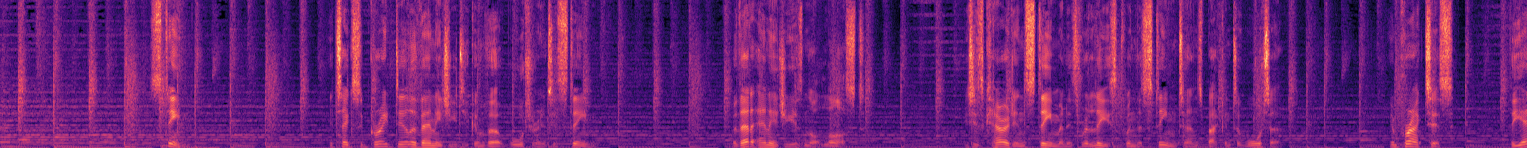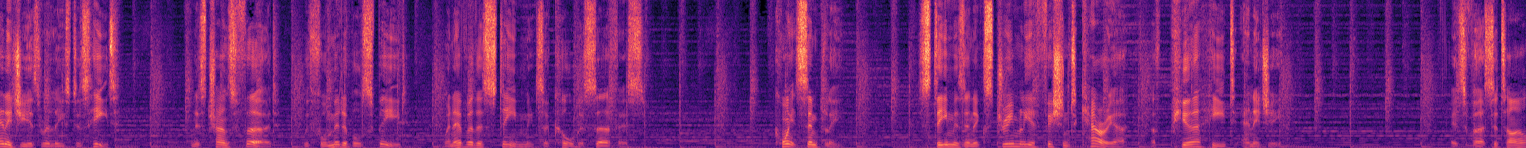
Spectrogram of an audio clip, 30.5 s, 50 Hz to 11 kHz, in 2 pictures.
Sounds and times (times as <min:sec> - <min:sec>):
Music: 0:00.0 - 0:30.5
Speech: 0:01.5 - 0:01.9, 0:03.3 - 0:06.0, 0:07.3 - 0:08.7, 0:09.7 - 0:12.8, 0:13.9 - 0:16.5, 0:17.2 - 0:21.7, 0:23.0 - 0:23.7, 0:24.5 - 0:28.2, 0:29.8 - 0:30.5.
